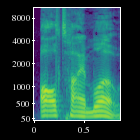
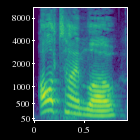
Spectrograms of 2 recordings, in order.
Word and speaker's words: All Time Low: I've been putting the stress on the wrong word. It's not, it's All Time Low. – All Time Low. – Right. I've been saying All Time Low.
